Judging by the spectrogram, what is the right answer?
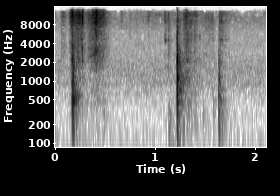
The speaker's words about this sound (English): I'm going to take them out over here, and we're going to start to slice these. Slice them lengthwise or slice them half, doesn't matter. Just slice them once.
